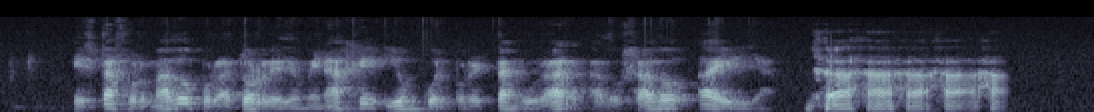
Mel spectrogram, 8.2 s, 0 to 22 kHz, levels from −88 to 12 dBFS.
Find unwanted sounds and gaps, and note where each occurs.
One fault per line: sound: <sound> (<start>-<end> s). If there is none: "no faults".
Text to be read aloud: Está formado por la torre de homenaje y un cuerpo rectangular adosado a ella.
sound: laugh (6.0-7.6 s)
